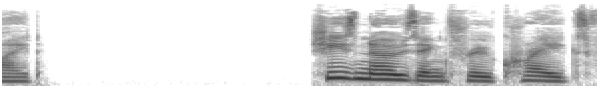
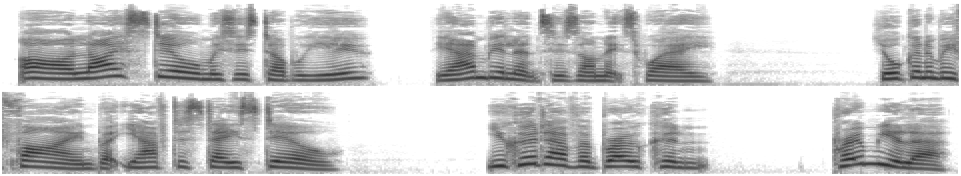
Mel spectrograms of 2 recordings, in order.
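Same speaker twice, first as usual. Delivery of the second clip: fake reassuring; 5 semitones higher, 5 dB louder than usual. A narrator's reading. Narrator fakes concern for victim.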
